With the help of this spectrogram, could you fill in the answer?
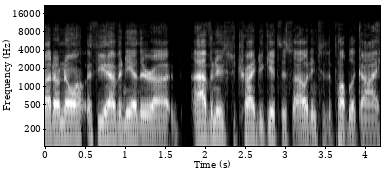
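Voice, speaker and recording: With a bright, sharp tone, a man speaks at a fairly quick pace and with fairly even intonation, the sound dry and close with no echo. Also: quiet background. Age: 60s. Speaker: former prisoner. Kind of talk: interview. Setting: podcast.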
